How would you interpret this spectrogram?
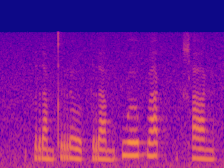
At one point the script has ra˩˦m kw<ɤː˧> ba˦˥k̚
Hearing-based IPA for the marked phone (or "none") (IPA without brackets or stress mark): ɤː˦˥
